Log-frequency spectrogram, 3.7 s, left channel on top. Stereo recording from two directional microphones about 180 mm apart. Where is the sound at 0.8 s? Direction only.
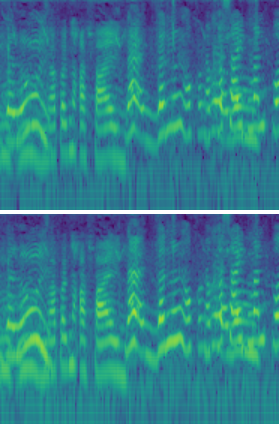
25° left (ahead or behind).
